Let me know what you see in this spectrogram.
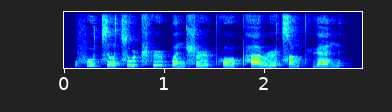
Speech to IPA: f u˥ t͡s ɹ̩˨˩ t͡s u˧˥ ʈ͡ʂʰ ɻ̩˧˥ p ə˧˥ n ʂ ɻ̩˨˩ pʰ o˧˥ ʊ̯ pʰ ä˨˩ ɻ ɻ̩˥˩ t͡s ɑ˩ ŋ pʰ ɥ ɛ˥˩ n

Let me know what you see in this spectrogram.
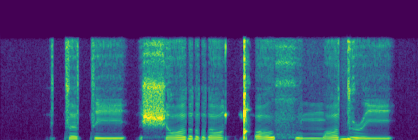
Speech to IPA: t ə˩ t i˩ | ʃ ɔ˩˥ r ɔ˩˥ ǃʼ ɔ˩˥ xʷ ə˩ m ɔ˩˥ d ɹ i˩

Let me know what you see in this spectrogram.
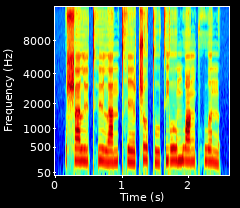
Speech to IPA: ʂ ä˦ l y̰˨˩ t̪ʰ y˥˨ l a˨˦ n t̪ʰ e˨˦ ɪ̯ ʈ͡ʂ ɤ˥˨ t̪ u˨˦ t̪ j o˦ ʊ̯ m w ɑ˦ ŋ pʰ w ə˥˨ n

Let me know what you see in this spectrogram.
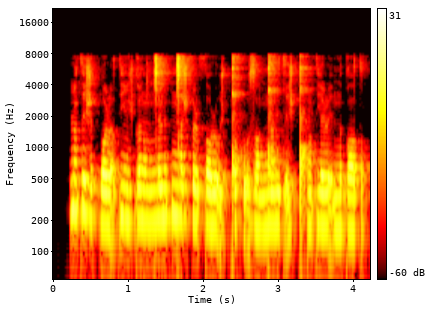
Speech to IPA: ɳ œ̃˦ t e˨ ʒ ɐ˦ ɡ͡b ɔ˨ ɭ a̰˨˦ t j ĩ˨ ʒ ɡ œ˦˨ ɾ õ˦˨ ŋ͡ǀ e˦ ɭ ɾ ĩ˦ t ŋ͡ǀ a˦ ʒ θ œ˨ ɭ θ ɔ˨ ɹ o̰˨ ʒ ǃ o˦ k͡p o̰˨˦ z ɒ˨ ŋ͡ǃ œ̃˦ ɾ i˨˦ t ḛ˨ ʒ ǃʰ õ˦ t j e˦ ɭ ḛ˨ ŋ ə˨˦ ɡ ɒ˨ t

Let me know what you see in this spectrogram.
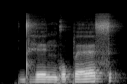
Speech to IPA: dʱ e ŋ ɡ o p ɛː s

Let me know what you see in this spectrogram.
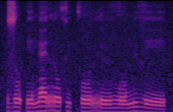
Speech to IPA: z o ʔ e n̪ æ r o x y t̪ʰ o r ø v o n̪ y v e

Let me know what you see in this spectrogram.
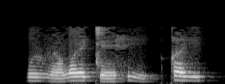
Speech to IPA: u ɭ β ə lˠ ø ɪ̯ c e h i | q i

